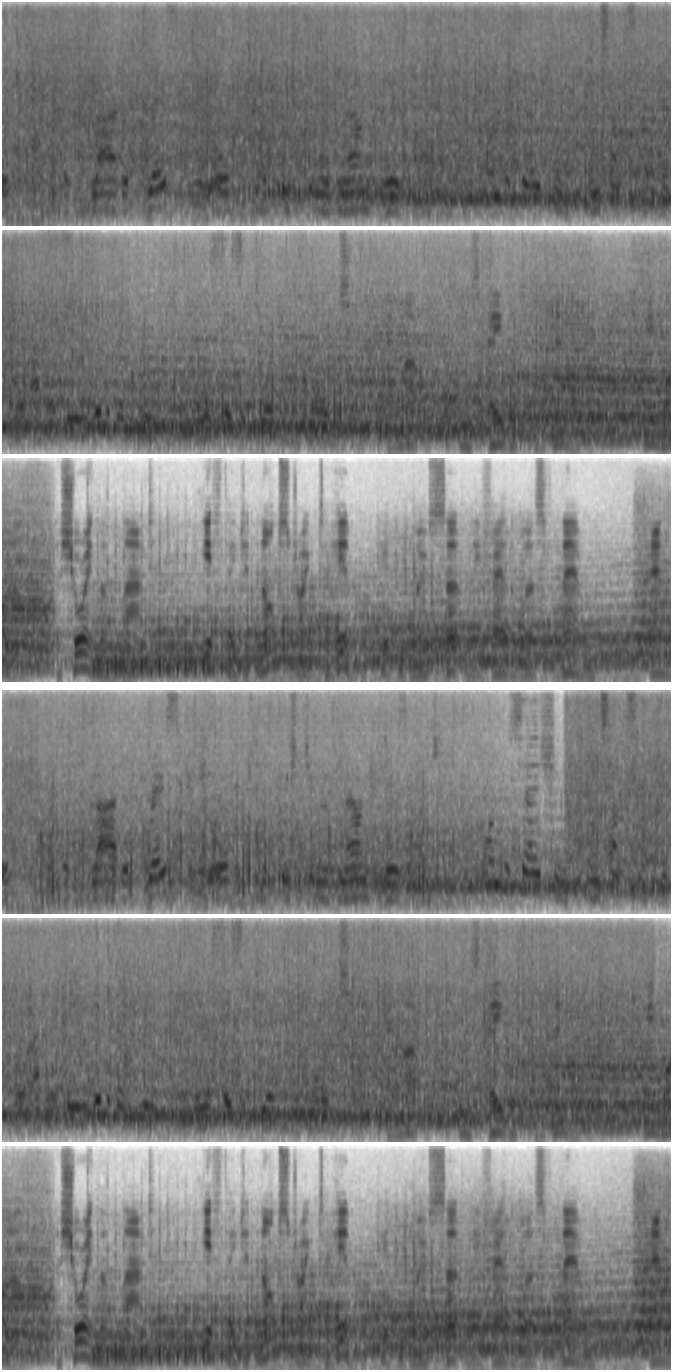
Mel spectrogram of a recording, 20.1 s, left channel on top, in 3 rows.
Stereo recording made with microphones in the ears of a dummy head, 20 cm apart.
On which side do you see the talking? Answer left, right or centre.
centre.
